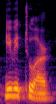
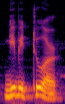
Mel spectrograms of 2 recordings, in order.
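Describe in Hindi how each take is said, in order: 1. 'Her' छोटा होकर एक छोटी 'er' आवाज़ बन जाता है। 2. 'Her' छोटा होकर एक छोटी 'er' आवाज़ बन जाता है।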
